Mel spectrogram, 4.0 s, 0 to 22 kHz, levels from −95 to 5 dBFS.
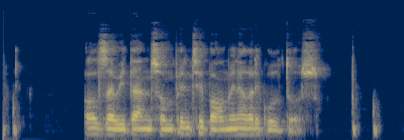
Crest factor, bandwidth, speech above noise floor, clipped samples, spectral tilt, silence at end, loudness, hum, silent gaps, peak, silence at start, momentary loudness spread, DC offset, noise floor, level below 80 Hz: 20 dB; 9.8 kHz; 66 dB; under 0.1%; -3 dB/octave; 0.25 s; -21 LUFS; none; none; -4 dBFS; 0 s; 21 LU; under 0.1%; -87 dBFS; -66 dBFS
